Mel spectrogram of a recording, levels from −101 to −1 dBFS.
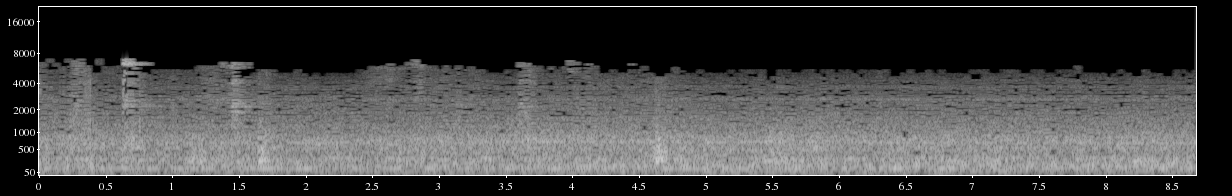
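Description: Everyday sounds run dull and smeared throughout. Nothing survives above 7.1 kHz, and textures warble. That fits heavy AAC compression, likely AAC-LC near 16 kbps.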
